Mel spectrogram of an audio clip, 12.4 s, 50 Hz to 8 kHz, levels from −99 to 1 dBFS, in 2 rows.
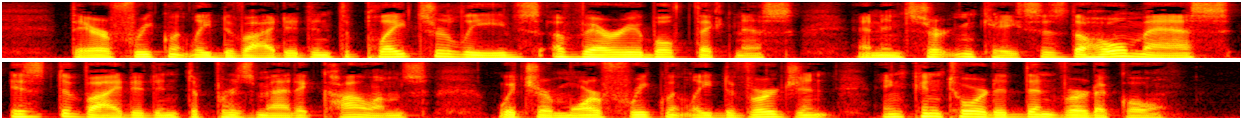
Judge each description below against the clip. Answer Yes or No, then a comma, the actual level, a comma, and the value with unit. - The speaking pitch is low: Yes, low, 115 Hz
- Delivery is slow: No, average, 155 wpm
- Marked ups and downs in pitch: No, average, 2.9 semitones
